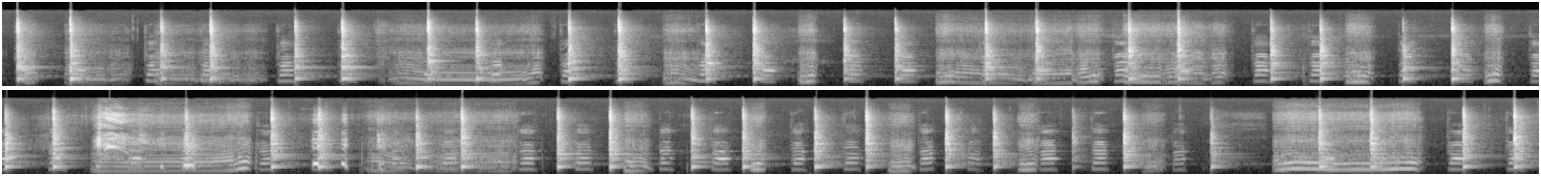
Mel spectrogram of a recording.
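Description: Improvised mock banda music: men buzz brass-band lines with their mouths, one through a sombrero held like a horn bell and one through a small yellow horn, while a metal bucket is beaten with a stick in a steady quick beat.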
